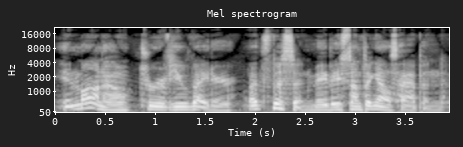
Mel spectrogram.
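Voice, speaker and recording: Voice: medium pitch, wildly swooping pitch, normal speed, a little mellow, no room sound, distant mic. An actor voicing a wry, talkative robot private detective in an audio drama, speaking and narrating in a dry, conversational noir manner. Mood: defensive, reasoning.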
